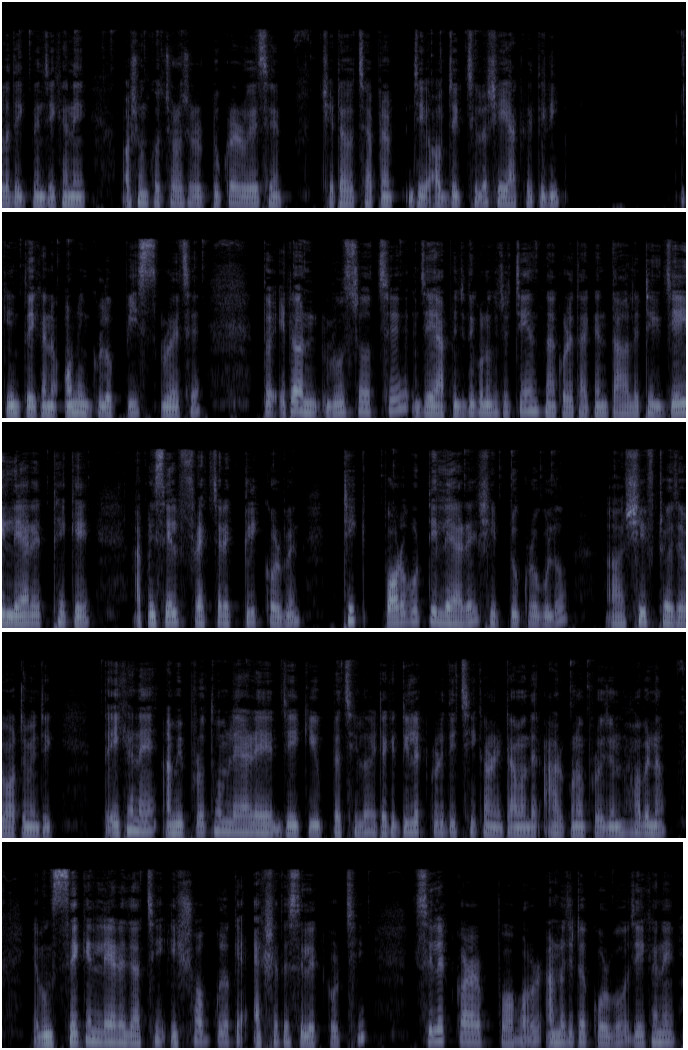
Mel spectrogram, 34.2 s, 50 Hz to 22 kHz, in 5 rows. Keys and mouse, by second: 0.2 right click, 1.7-3.2 middle drag, 4.3-5.7 drag, 4.7-5.7 right drag, 7.1 click, 7.5-8.5 right drag, 8.5 g, 9.8 click, 11.6 right click, 14.2-15.5 middle drag, 17.6 click, 18.2-19.4 right drag, 23.1 click, 23.2 middle click, 23.9 click, 23.9 right click, 24.8 x, 28.0-29.4 drag, 29.0 a, 31.0-33.2 middle drag.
